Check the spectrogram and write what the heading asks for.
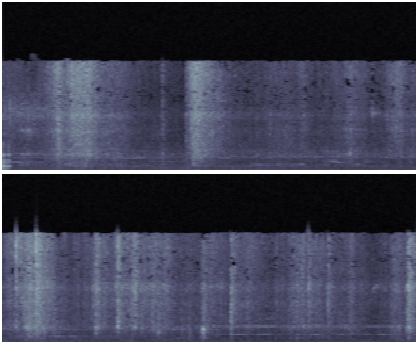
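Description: Dry banana leaves rustling and crackling in a few short, scattered bouts as they are pulled away from a banana plant's trunk.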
